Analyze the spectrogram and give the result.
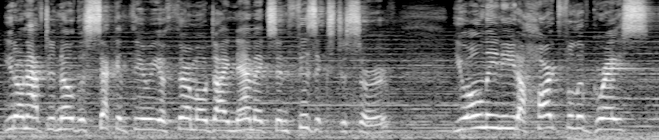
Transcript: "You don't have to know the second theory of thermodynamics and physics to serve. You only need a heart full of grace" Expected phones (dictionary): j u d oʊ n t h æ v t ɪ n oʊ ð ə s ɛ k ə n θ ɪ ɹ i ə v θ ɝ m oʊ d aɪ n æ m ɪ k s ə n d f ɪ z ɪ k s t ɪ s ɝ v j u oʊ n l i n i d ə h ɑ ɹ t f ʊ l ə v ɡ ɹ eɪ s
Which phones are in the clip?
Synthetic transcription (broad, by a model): j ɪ d oʊ n t h æ f t ɪ n oʊ ð ə s ɛ k ə n θ ɪ ɹ i ə v θ ɝ m oʊ d aɪ n æ m ɪ k s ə n f ɪ z ɪ k s t ɪ s ɝ v j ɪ oʊ n l i n i d ə h ɑ ɹ t f ʊ l ə v ɡ ɹ eɪ s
